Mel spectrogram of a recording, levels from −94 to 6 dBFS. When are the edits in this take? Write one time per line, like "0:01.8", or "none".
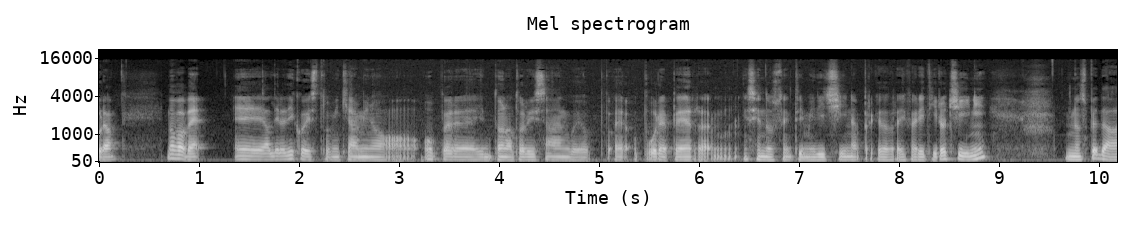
0:02.2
